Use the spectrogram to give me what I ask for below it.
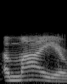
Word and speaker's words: Amayah: So we want to talk more to you, and it's pronounced Amayah, right?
